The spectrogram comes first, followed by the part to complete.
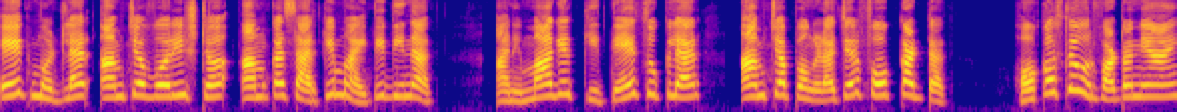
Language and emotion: Goan Konkani, angry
